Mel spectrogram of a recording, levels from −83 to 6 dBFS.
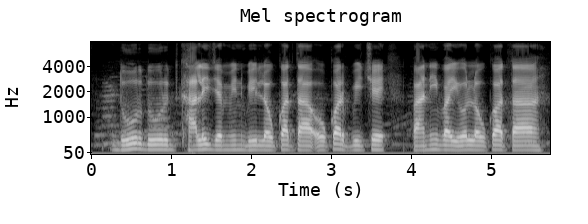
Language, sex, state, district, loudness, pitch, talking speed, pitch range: Bhojpuri, male, Uttar Pradesh, Ghazipur, -17 LUFS, 125 Hz, 115 wpm, 120-130 Hz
